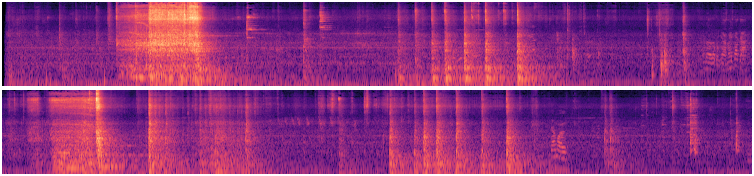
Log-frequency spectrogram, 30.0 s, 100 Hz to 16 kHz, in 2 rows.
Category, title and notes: Soundscapes > Other
Dán Tôn Nhà - Rebuild House
Work sound rebuild house. Have people talk too. Record use iPhone 7 Plus 2025.06.03 15:02
construction, drill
